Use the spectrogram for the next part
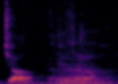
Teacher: हमारी जीभ सबसे ऊपर तालु में स्पर्श कर रहा है।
